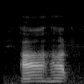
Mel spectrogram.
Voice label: tongue, chamacoco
